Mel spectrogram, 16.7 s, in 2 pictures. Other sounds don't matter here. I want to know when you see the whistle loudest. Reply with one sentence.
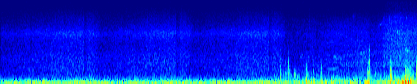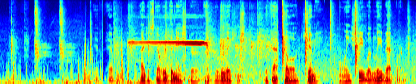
The volume of the whistle peaks at 12 seconds.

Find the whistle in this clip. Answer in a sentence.
The whistle can be heard from 10.8 to 12.6 s.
